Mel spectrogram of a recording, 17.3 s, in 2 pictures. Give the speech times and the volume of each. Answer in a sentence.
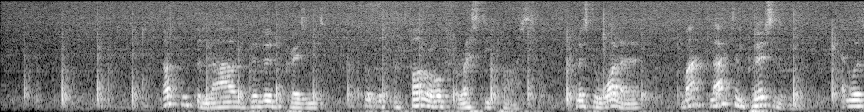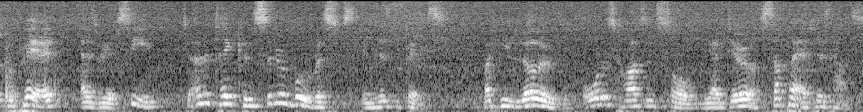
The speech can be heard from 1.6 to 17.2 s, at a steady volume.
